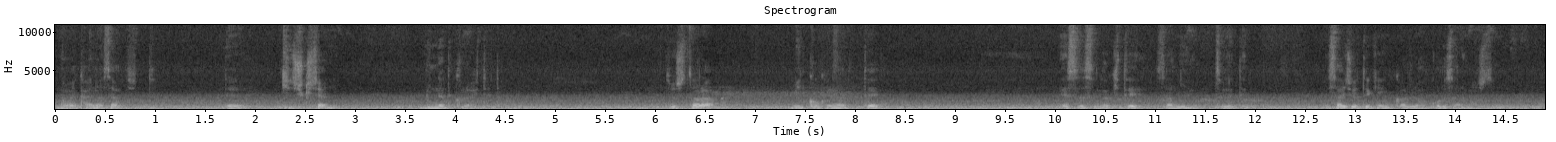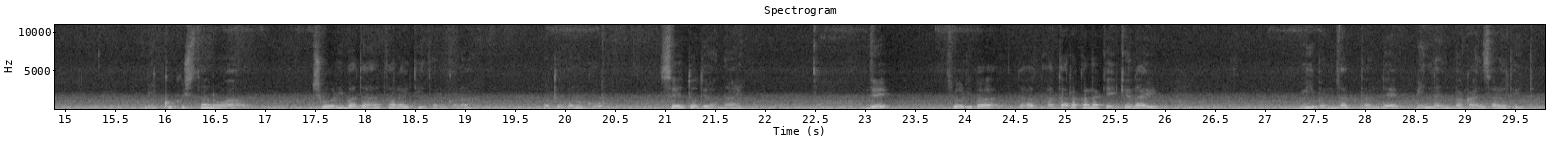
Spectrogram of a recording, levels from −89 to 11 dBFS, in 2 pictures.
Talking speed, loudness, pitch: 240 characters per minute, -26 LUFS, 145 Hz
